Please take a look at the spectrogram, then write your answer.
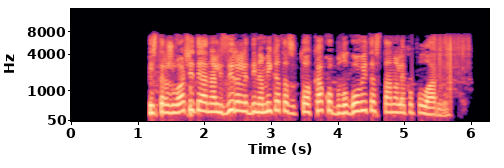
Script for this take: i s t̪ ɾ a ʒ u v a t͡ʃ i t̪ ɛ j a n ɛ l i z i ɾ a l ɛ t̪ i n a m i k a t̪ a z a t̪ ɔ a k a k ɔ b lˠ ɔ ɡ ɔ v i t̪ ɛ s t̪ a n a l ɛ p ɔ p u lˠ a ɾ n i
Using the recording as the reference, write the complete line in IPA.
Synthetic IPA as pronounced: i s t̪ ɾ a ʒ u v a t͡ʃ i t̪ ɛ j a n a l i z i ɾ a l ɛ d̪ i n a m i k a t̪ a z a t̪ ɔ a k a k ɔ b lˠ ɔ ɡ ɔ v i t̪ ɛ s t̪ a n a l ɛ p ɔ p u lˠ a ɾ n i

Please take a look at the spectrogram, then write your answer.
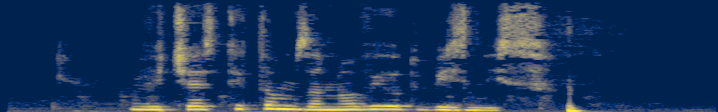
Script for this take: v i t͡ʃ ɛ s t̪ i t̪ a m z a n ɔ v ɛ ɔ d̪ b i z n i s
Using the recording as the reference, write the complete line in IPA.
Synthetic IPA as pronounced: v i t͡ʃ ɛ s t̪ i t̪ a m z a n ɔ v i ɔ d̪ b i z n i s

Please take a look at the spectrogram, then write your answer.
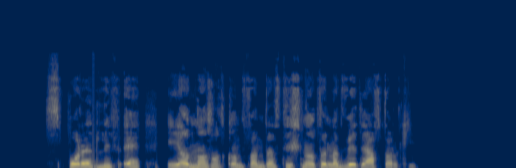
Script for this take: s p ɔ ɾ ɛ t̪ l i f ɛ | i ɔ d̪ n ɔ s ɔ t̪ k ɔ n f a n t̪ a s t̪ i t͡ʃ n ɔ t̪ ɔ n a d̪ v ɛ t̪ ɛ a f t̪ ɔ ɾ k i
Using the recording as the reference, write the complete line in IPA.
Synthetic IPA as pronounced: s p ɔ ɾ ɛ d̪ l i f ɛ | i ɔ d̪ n ɔ s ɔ t̪ k ɔ n f a n t̪ a s t̪ i t͡ʃ n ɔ t̪ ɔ n a d̪ v ɛ t̪ ɛ a f t̪ ɔ ɾ k i

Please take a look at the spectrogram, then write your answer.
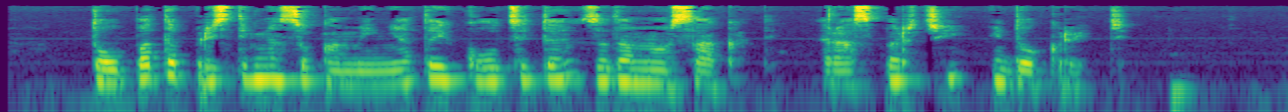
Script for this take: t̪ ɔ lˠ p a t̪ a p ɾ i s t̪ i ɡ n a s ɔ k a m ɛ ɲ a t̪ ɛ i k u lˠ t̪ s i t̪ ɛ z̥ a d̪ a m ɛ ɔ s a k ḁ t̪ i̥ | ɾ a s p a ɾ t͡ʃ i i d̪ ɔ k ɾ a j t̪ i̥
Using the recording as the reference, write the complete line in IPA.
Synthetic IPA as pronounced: t̪ ɔ lˠ p a t̪ a p ɾ i s t̪ i ɡ n a s ɔ k a m ɛ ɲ a t̪ a i k ɔ lˠ t̪ s i t̪ ɛ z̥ a d̪ a m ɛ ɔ s a k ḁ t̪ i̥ | ɾ a s p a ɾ t͡ʃ i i d̪ ɔ k ɾ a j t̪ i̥

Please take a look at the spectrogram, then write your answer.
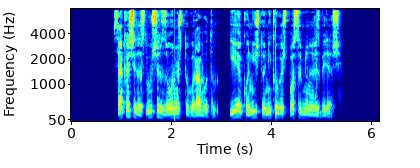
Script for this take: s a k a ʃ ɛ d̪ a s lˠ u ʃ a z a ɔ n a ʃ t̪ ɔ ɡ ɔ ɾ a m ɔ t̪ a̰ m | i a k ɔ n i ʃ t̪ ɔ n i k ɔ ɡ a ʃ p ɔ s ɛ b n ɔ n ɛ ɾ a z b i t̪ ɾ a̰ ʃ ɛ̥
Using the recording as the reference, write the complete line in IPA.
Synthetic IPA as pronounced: s a k a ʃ ɛ d̪ a s lˠ u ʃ a z a ɔ n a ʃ t̪ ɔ ɡ ɔ ɾ a b ɔ t̪ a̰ m | i a k ɔ n i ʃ t̪ ɔ n i k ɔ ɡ a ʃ p ɔ s ɛ b n ɔ n ɛ ɾ a z b i ɾ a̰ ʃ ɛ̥

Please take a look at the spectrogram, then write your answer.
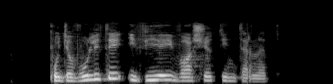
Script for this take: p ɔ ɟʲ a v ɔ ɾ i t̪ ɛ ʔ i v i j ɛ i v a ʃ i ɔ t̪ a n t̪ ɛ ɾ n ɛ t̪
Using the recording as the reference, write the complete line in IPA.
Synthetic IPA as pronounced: p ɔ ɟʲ a v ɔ l i t̪ ɛ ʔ i v i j ɛ i v a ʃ i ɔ t̪ i n t̪ ɛ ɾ n ɛ t̪

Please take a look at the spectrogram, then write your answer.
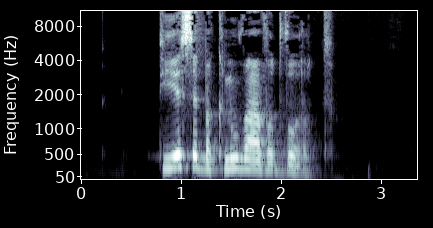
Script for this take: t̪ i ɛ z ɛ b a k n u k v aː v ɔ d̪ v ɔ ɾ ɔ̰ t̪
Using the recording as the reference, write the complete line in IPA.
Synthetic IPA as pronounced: t̪ i ɛ s ɛ b a k n u v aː v ɔ d̪ v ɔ ɾ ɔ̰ t̪

